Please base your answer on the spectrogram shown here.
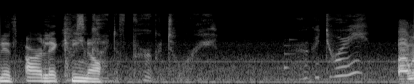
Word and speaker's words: Arlecchino: pronunciation is It was a Arlecchino.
